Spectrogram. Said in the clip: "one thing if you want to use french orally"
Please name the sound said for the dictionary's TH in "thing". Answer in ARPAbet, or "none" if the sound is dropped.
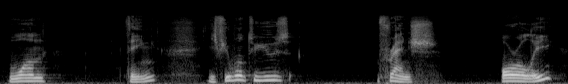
TH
